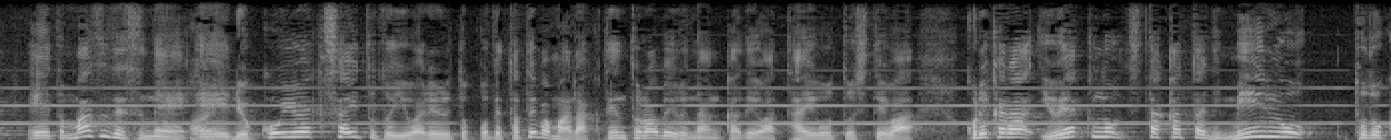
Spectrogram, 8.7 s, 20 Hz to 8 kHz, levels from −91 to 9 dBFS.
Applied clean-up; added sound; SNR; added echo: none; Wind instrument, woodwind instrument; 14 dB; none.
